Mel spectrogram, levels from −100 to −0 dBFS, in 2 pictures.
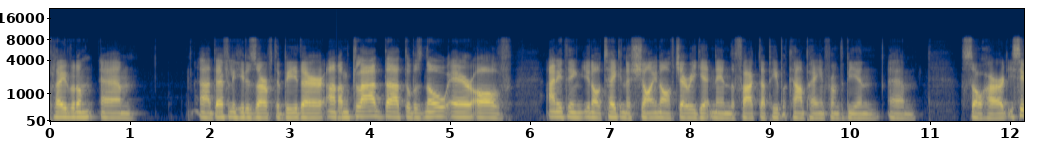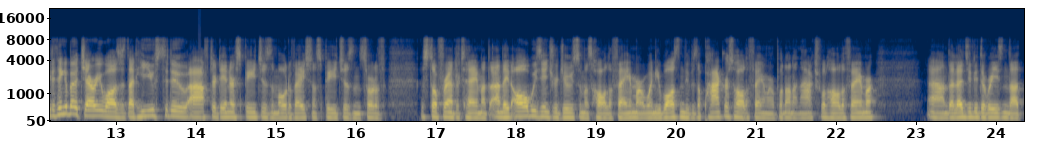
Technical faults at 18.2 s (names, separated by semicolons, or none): none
